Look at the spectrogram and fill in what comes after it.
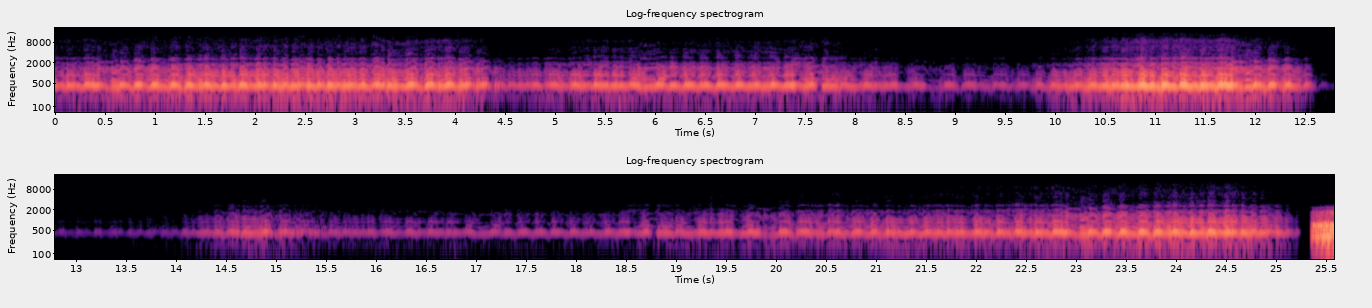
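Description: A fly buzzing in flight: a droning hum that wavers in pitch and swells and fades. It is loudest about eleven seconds in, breaks off briefly just after, then comes back and grows again toward the end.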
